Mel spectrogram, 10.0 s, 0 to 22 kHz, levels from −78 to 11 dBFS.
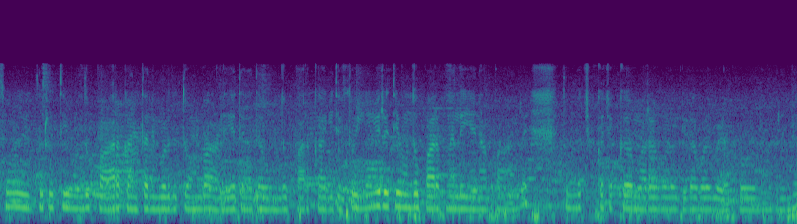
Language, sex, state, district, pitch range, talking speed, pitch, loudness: Kannada, female, Karnataka, Raichur, 180-210 Hz, 125 wpm, 190 Hz, -17 LUFS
